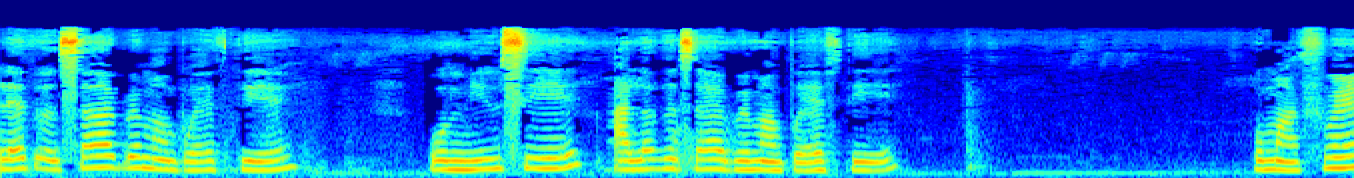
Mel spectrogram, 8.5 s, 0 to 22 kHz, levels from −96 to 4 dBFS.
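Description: The speech here has most likely passed through AAC compression at a low bitrate, the kind of heavy coding that fits an AAC-LC stream of around 32 kbps. To save bits, the encoder has discarded the top of the spectrum, so nothing remains above 11.5 kHz, and it has quantised what is left coarsely. Throughout the clip the damage is plainly audible: the speech sounds dull and smeared, with a warbling, fizzy texture on sibilants and sustained sounds.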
